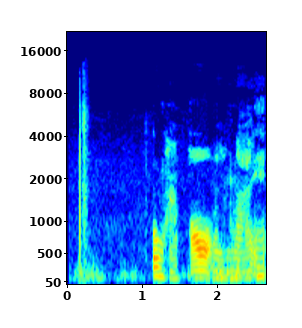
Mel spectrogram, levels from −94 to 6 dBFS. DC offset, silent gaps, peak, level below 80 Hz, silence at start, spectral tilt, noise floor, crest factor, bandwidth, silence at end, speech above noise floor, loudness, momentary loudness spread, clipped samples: under 0.1%; none; -2 dBFS; -62 dBFS; 0.15 s; -5.5 dB/octave; -55 dBFS; 26 dB; 12 kHz; 0 s; 29 dB; -27 LUFS; 11 LU; under 0.1%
